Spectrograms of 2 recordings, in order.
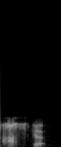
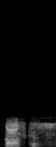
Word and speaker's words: Asuka: So hopefully she'll heal up and she'll be the one to dethrone Oksana. Am I saying her name right? – Asuka. – Asuka, thank you.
